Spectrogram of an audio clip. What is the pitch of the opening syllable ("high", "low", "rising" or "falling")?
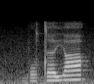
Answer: low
